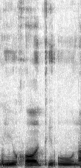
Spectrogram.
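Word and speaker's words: يخادعون: Membacanya itu ya-nya berharokat dhamma, kha-nya berharokat fathah disertai alif, terus dalnya berharokat kasrah. Berarti yukhadi'una Allah.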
